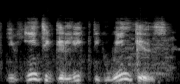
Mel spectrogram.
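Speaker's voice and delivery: lightly imitated New Zealand accent, wankers as winkers; a hint of Kiwi, wankers said as winkers. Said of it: "an accent that sounds really funny".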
